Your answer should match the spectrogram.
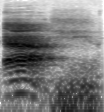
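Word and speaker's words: æ: It's an E-ligature. – E-ligature. – Named Ash. – Ash. – That's how you describe that you're writing it. That's how you say it.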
